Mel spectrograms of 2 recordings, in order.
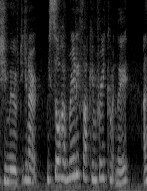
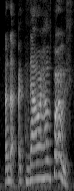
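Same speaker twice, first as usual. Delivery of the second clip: loud, higher, half-laughing outburst; bitter laugh; 4 semitones higher, 9 dB louder than usual. Real, not acted. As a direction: let it burst out with a bitter laugh.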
